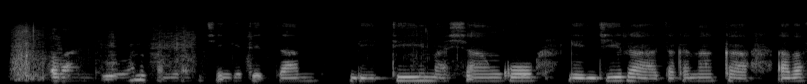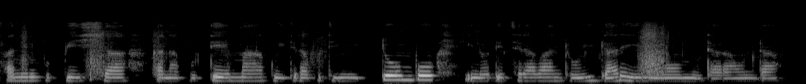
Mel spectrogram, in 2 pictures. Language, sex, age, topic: Ndau, male, 25-35, health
